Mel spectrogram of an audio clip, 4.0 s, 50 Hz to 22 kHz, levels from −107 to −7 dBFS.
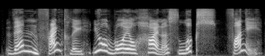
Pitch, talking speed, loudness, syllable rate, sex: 290 Hz, 90 wpm, -21 LUFS, 2.8 syllables/s, female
